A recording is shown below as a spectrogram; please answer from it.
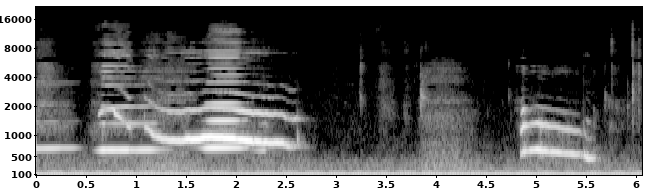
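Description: A pet's drawn-out howl that bends up and down in pitch for about two seconds, then a shorter falling howl near the end, over a low steady hum. A few held, steady instrument notes sound alongside the first howl.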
